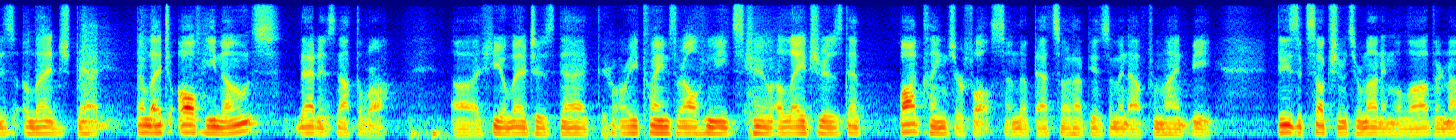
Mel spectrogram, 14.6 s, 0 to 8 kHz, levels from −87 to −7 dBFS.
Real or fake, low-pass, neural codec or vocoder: fake; 7.2 kHz; codec, 16 kHz, 0.5 kbps, FunCodec, trained on Chinese and English, 25 frames a second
